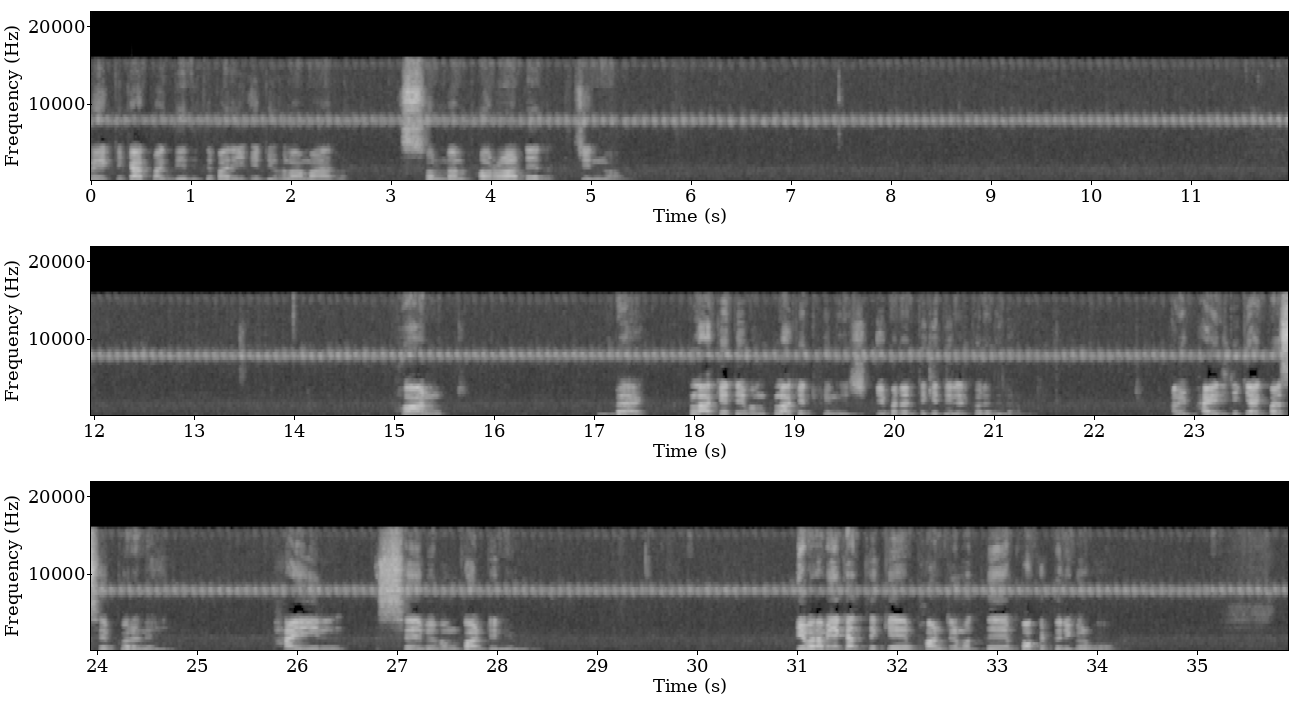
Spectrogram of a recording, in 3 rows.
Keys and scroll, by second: 13.8 j, 20.5 shift+z, 21.0 shift+z, 22.5 j.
